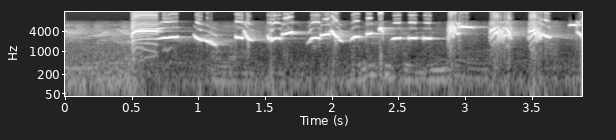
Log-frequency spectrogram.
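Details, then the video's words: Oriental magpie-robin provoking song aimed at rival magpie-robins: after a brief pause, a dense, fast sequence of loud whistled notes, downslurs and high chips, varied in pitch. "Kacer mana yang tak mau Konslet dengar pancingan suara kacer ini"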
